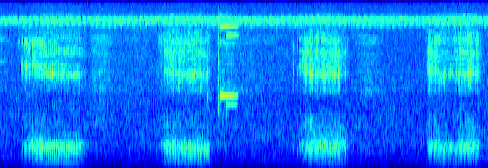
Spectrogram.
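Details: Four loud, buzzing snores at a slow, steady pace, about twelve breaths a minute, with a faint beep once and steady room hum; loud snoring.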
